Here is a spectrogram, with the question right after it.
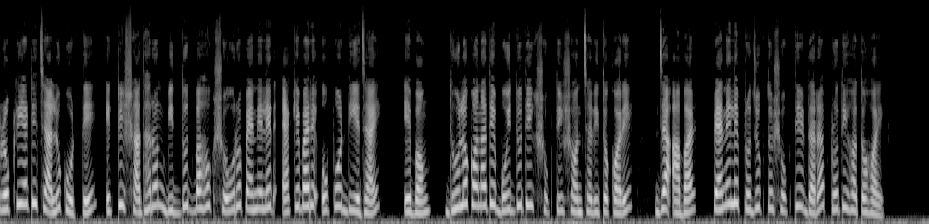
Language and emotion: Bengali, neutral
